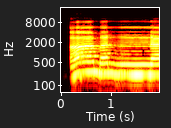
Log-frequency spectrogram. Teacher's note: مَن يَقُولُ آمنا، یہاں الف کے اوپر کھڑی زبر ہے تو الف کے اوپر جب بھی کوئی حرکت آ جائے تب الف جو ہے وہ حمزہ کے اندر کنورٹ ہو جاتا ہے۔ یہاں حمزہ کو کھینچ کر ادا کریں گے اور آگے نون مشدد پر غنہ کیا جائے گا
